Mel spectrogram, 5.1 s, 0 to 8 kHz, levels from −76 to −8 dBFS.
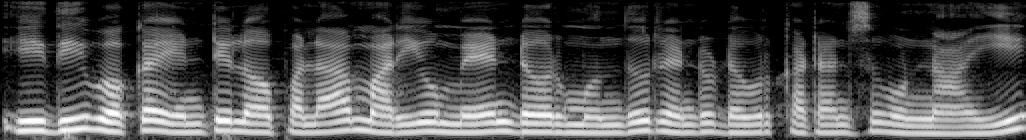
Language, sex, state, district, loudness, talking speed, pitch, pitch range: Telugu, female, Telangana, Mahabubabad, -15 LUFS, 140 wpm, 185 Hz, 170-205 Hz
